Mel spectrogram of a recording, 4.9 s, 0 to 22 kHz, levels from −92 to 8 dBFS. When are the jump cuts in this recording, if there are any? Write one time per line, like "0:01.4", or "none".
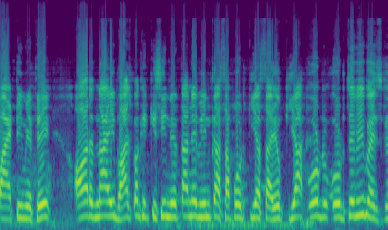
0:03.8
